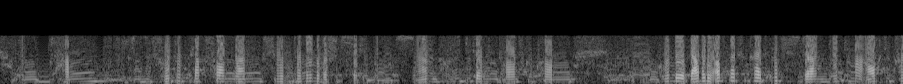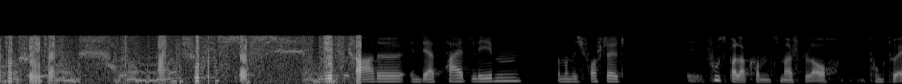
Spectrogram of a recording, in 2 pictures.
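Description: From 0.00 s to 12.64 s, mu-law and A-law are mixed up. The speech was coded with G.711 mu-law but decoded as A-law. The two laws map levels differently, so the amplitudes come out scrambled. Some parts are too loud and others too quiet. The speech sounds harsh and distorted. The quietest samples are lifted well above silence, so the pauses fill with hiss. Throughout, the telephone band stops at 4 kHz.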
